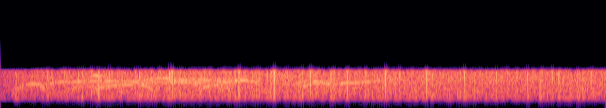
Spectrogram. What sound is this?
woo owl glitchy broken fantasy scifi
broken, fantasy, glitchy, owl, sci-fi, scifi, woo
